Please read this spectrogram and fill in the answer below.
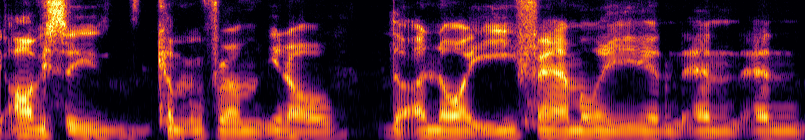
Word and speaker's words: Anoa'i: obviously coming from, the Anoa'i family and like his grandfather, the High Chief Peter Maivia, and like The Rock was is it Ano? How do you pronounce it? Anoa'i. Anoa'i. Anoa'i, like Hawaii. Anoa'i.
